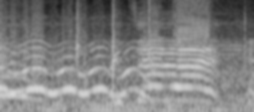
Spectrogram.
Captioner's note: crowd cheering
